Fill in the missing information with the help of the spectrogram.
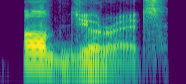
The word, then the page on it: obdurate: British English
